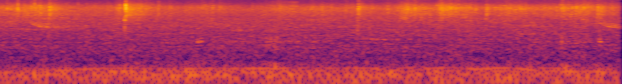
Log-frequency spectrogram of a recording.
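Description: Steady low rumble of wind on the microphone, with a faint high call falling in pitch just after the start.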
